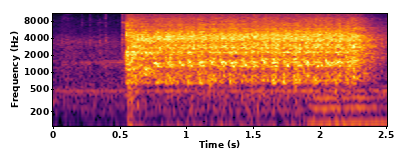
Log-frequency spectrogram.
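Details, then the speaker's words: Ferrari 348 after an engine-out timing belt major service and oil pump service: about two seconds of steady starter whir with no firing, ignition coils disconnected, cranking to prime oil pressure before the first start; injectors still spray fuel. "remind you at this point we do have the ignition coils disconnected so nothing's necessary to be pulling"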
